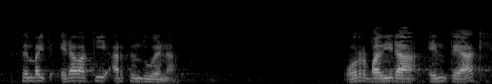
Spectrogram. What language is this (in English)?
Basque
